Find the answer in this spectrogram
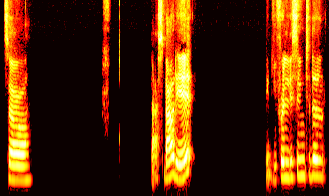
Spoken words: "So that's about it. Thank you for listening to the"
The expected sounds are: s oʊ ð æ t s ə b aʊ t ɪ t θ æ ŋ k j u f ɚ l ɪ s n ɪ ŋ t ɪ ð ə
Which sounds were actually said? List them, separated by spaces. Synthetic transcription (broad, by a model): s oʊ ð æ t s ə b aʊ t ɪ t θ æ ŋ k j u f ɚ l ɪ s n ɪ ŋ t ɪ ð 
